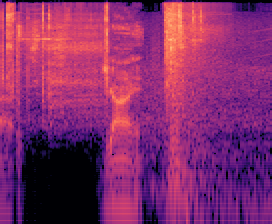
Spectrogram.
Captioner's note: camera whirring; camera flash bursting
